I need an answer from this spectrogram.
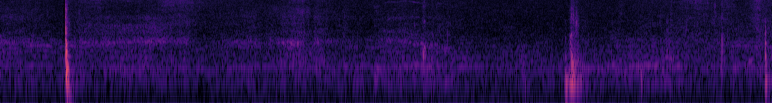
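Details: Honey bees from nucs being moved into new hives ahead of a storm, a steady droning hum of many bees with a few sharp knocks and clicks from handling the hive.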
